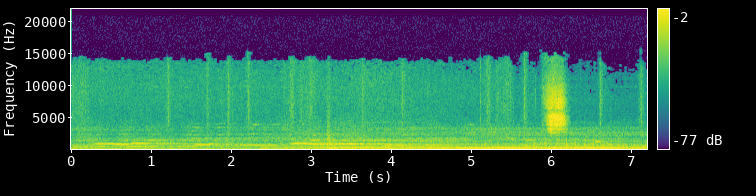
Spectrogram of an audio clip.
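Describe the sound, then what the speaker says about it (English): In the Zoonomaly video game, a monster's growl drones like an old propeller plane: a steady, engine-like rumble with a wavering tone on top. It thickens after a sharp click partway through. "The monster growl sounds like an 80s plane"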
